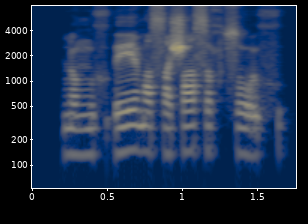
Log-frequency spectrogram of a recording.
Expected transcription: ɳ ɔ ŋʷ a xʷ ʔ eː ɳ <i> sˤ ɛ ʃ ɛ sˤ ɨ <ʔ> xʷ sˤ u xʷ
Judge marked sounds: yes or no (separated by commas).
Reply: no, no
